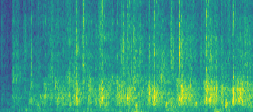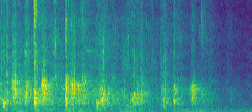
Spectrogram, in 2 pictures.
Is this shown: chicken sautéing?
no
